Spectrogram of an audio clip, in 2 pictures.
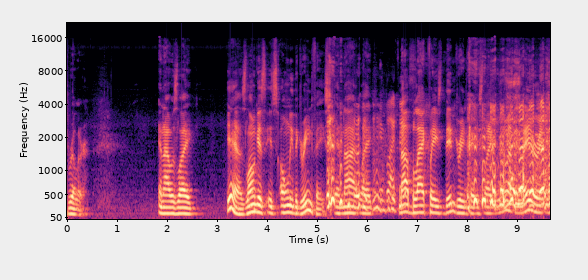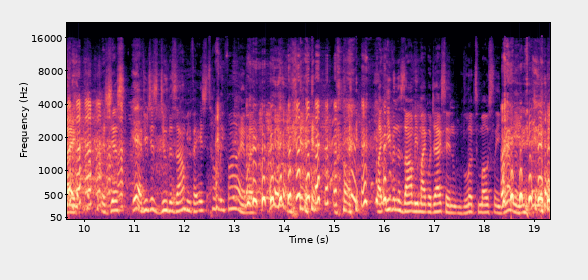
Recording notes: Live in New York. We did it live, onstage at WNYC's The Greene Space in New York.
